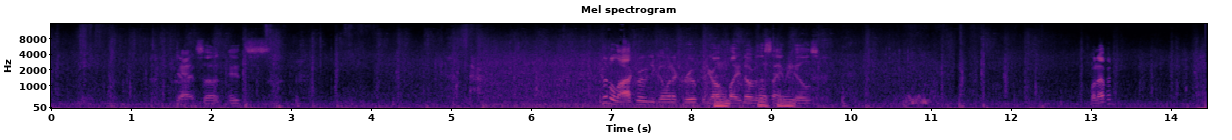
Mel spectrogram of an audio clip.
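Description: Footsteps crunch softly on sand and gravel.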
